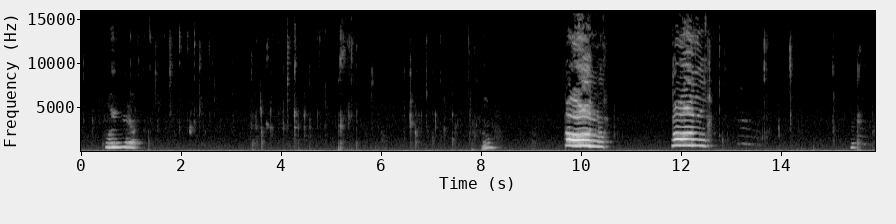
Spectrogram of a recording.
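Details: Separated from its companion after neutering, a stray cat in a country yard cries out. A short meow and a faint chirp come first, then two loud, drawn-out wails two seconds apart, with quiet pauses around them.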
